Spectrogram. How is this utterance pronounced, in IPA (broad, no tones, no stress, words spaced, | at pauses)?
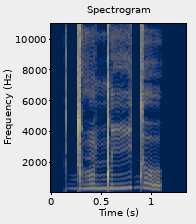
ɡ͡ǀõŋ͡ǃido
